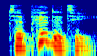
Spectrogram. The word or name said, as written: tepidity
